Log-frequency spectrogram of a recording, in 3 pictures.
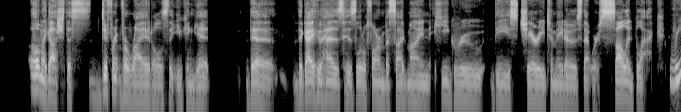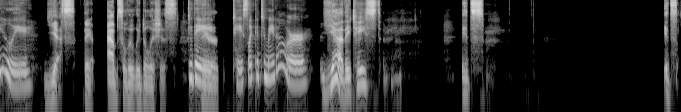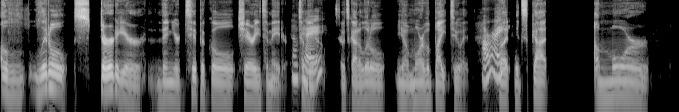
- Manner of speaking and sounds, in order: other background noise; other noise
- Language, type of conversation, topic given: English, unstructured, How can I make a meal feel more comforting?
- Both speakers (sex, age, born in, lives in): female, 35-39, United States, United States; male, 40-44, United States, United States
